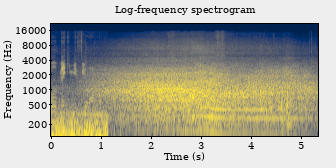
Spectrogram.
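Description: A 2017 BMW M2 driving on the road, a steady loud engine and tire roar with a rising whine partway through, heard from inside or close by.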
